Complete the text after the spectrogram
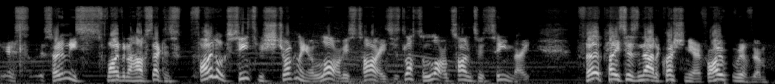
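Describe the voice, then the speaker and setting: A man's voice: sits high, pushed and bright, low-quality recording. A man giving analytical live race commentary as a co-commentator, thinking aloud and qualifying his points. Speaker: motor racing co-commentator.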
